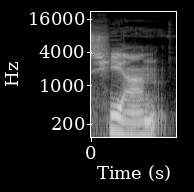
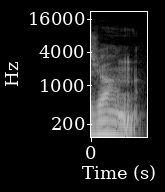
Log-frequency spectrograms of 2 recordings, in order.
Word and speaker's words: Xi'an: They say here the pronunciation is Xi'an, but in the Manchester CitizenCon, when they showed their motion capture, you hear actor and when they show the Morrow guide through the Idris, you hear them talking about Jean. They pronounce it as Jean rather than Xi'an, and even Chris Roberts says Jean. So what the hell? I find it extremely stupid to write it one way and pronounce it another way.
